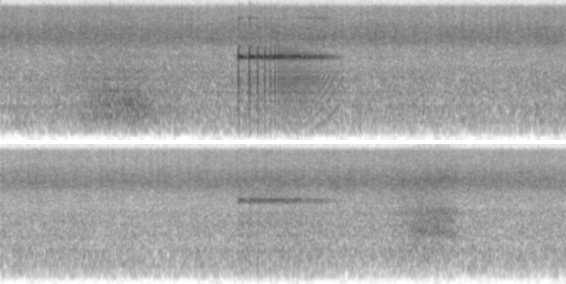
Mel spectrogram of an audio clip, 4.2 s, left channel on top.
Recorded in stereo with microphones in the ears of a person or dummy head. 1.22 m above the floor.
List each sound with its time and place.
1.8 s a clink: 60° left (ahead or behind), 0.5 m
